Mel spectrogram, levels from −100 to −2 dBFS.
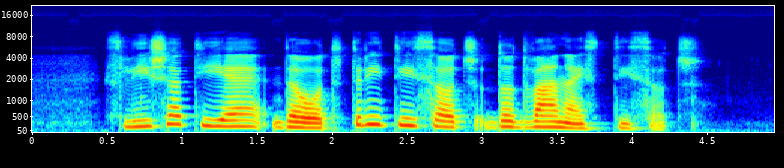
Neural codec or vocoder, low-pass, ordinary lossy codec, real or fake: none; 19.8 kHz; none; real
